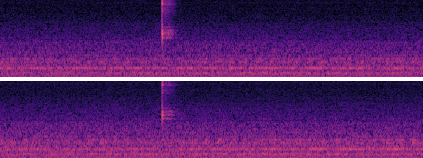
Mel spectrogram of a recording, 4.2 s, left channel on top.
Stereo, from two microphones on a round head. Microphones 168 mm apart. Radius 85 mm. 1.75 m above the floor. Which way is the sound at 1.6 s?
25° left (ahead or behind).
